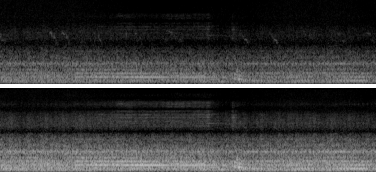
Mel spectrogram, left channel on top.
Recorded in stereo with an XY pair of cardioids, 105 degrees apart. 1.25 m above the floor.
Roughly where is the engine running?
Ahead right.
